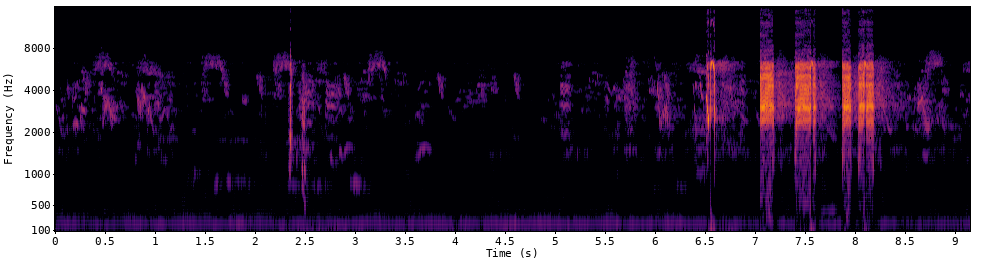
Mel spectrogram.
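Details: Sindhi Laka Gangas cross partridge (teetar) giving a run of loud, harsh, broadband bursts near the end, several in quick succession, after softer scattered chirps from small birds and a steady low hum.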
